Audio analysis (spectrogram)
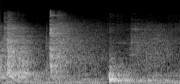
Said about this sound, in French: Il y a l'aquarelle qui va tomber. Il y a l'aquarelle qui va tomber, attention. Ah. voilà, ça c'est la vie à bord de l'astrolabe. Quand ça commence à tanguer.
